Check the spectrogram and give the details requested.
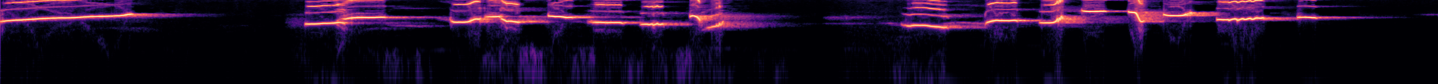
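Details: Oriental magpie-robin singing to goad rival birds into answering. A long rising whistle opens, then two rapid bursts of varied whistled and warbled phrases with clicks follow.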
